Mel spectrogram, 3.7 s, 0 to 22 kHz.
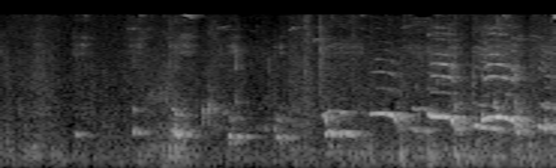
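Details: Five-week-old Siberian Husky puppy during its first bath in 2017, one of a litter of nine, giving soft, thin whimpers that start faint and grow into louder, sliding whines, falling in pitch and repeated several times in a small indoor room.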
